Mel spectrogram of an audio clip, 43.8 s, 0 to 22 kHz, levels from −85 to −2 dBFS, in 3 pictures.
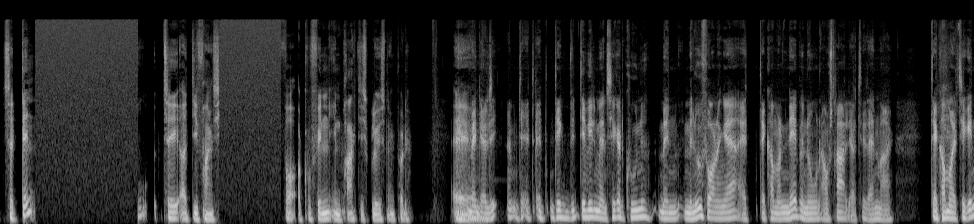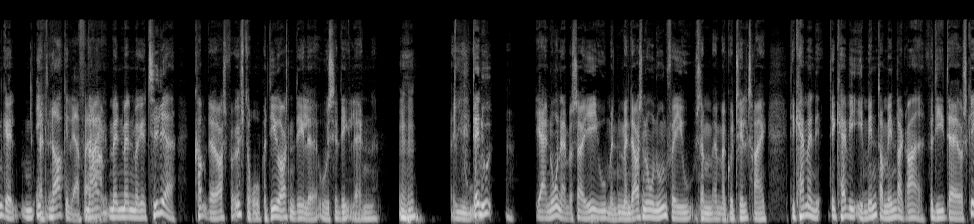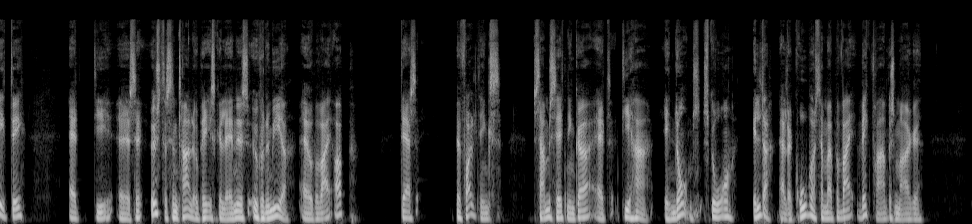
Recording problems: audio cutting out; filled with static; at 0.5 s for 1.5 s and at 3.5 s for 1 s

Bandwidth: 15 kHz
